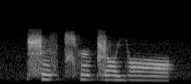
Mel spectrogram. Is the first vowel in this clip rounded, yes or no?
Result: no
